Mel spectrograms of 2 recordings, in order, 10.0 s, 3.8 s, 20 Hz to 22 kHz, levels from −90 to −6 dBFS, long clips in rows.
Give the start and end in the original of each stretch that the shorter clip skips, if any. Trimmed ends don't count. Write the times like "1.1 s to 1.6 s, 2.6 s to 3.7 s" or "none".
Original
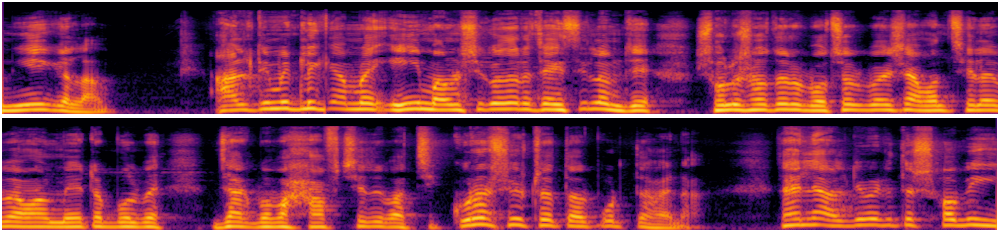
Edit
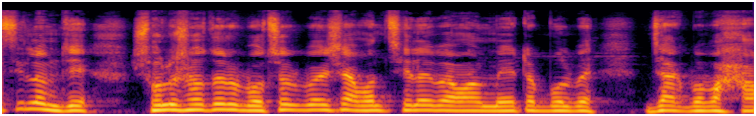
none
